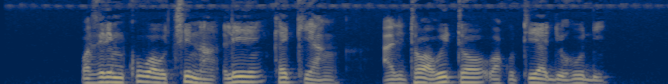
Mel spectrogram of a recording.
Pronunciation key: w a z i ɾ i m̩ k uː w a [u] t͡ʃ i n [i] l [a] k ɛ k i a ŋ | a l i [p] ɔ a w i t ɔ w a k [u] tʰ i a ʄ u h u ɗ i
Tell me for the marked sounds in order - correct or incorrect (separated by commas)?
correct, incorrect, incorrect, incorrect, correct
